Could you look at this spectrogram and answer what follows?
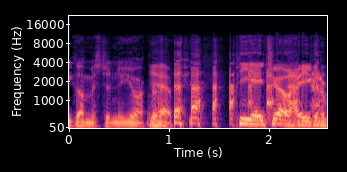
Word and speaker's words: pho: sriracha yeah you see you took such pleasure in pronouncing Fah correctly yeah you loved it yeah you looked over at me gave me a look like there you go mr.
